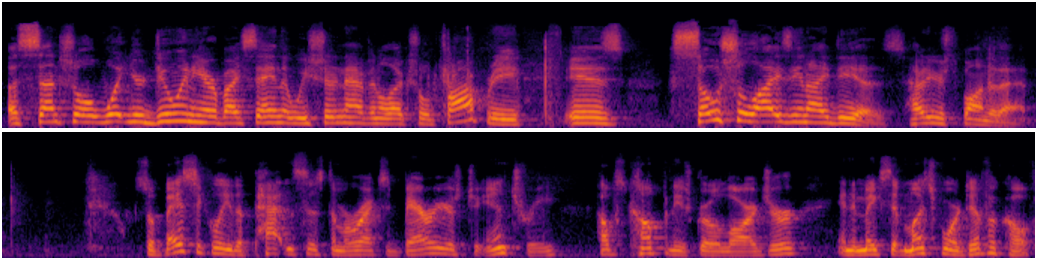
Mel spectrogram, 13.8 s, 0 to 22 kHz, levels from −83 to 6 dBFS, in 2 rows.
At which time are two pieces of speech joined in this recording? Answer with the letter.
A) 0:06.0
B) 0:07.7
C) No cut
B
